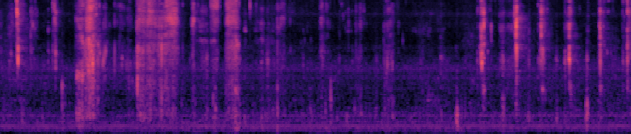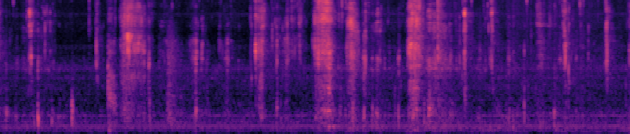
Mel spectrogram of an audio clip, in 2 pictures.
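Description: Close-miked eating of saucy stomach-wrapped meat (dubaorou): wet chewing and biting with many short mouth clicks and smacks, and the soft, wet tearing of the stomach casing by hand. A steady low hum runs underneath.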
